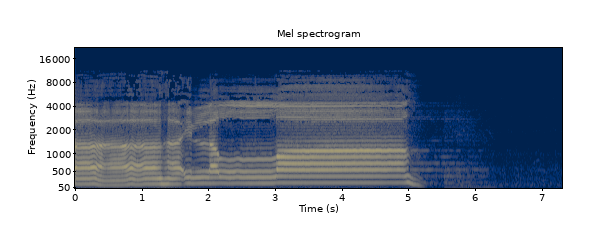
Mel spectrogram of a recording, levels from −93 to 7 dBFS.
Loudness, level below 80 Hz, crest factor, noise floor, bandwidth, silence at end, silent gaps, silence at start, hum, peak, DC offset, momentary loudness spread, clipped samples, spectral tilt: -28 LUFS; -78 dBFS; 16 dB; -77 dBFS; 11.5 kHz; 2.15 s; none; 0 s; none; -14 dBFS; under 0.1%; 6 LU; under 0.1%; -4 dB/octave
